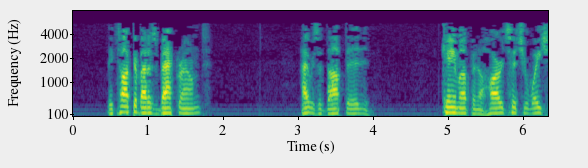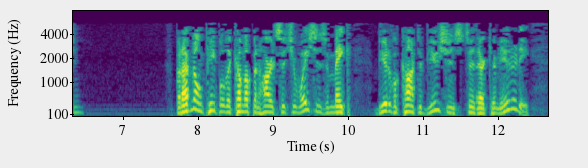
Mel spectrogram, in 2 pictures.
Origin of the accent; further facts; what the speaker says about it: United States; it became so apparent to me, as an American, that we're in trouble.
